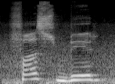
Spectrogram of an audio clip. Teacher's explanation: فصبر سواد پر اور را باریک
